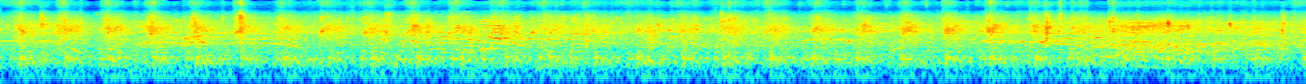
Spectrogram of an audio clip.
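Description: A large crowd claps in a steady rhythm.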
